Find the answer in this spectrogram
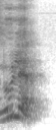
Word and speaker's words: Müller: ayer la lista si es nula no thomas müller no es nula porque le dices span style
